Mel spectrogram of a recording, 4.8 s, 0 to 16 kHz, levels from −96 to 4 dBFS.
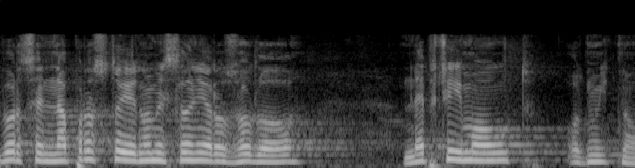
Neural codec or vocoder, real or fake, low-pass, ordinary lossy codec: none; real; 7.2 kHz; AAC, 96 kbps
